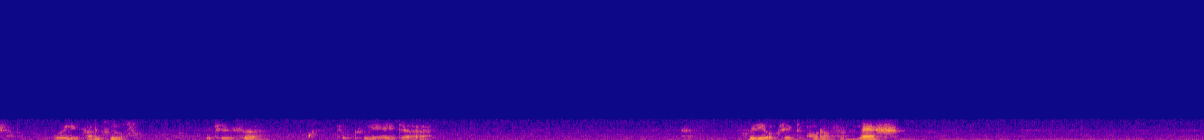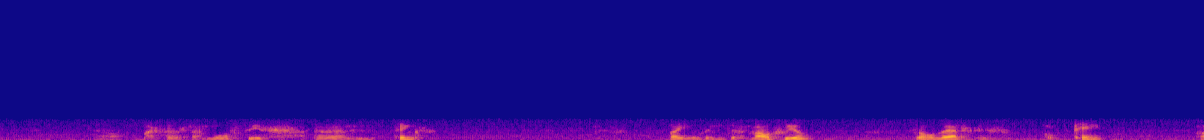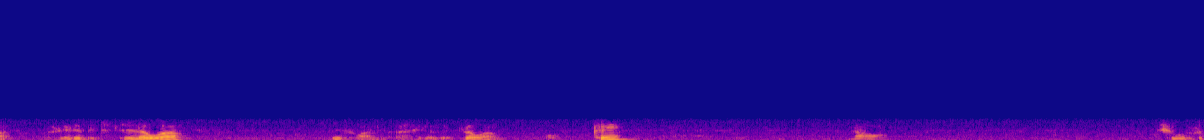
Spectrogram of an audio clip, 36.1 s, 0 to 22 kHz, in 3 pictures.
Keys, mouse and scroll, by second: 0.1 click, 1.1-4.0 middle drag, 9.1 click, 10.1 click, 13.4 click, 17.9-18.8 scroll down 2, 18.9-19.7 scroll down 1, 19.8-20.3 scroll down 1, 26.5 click, 28.2 middle click, 29.3 middle click, 31.4-35.7 drag.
